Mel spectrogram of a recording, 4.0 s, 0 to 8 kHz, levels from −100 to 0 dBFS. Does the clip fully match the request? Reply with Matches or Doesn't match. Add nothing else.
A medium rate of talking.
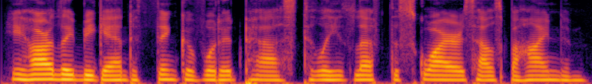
Doesn't match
